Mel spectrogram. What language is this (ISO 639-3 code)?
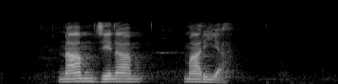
nep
